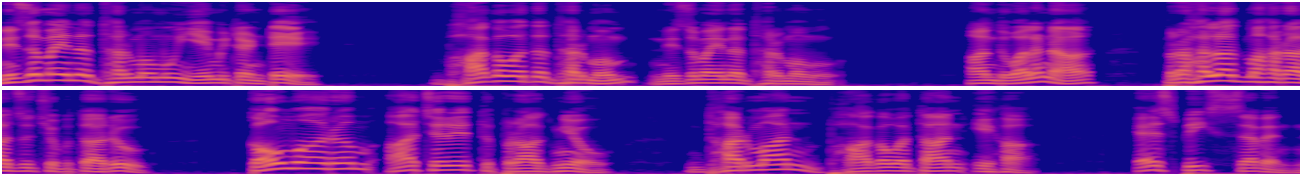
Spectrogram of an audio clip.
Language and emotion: Telugu, neutral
